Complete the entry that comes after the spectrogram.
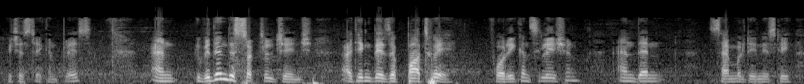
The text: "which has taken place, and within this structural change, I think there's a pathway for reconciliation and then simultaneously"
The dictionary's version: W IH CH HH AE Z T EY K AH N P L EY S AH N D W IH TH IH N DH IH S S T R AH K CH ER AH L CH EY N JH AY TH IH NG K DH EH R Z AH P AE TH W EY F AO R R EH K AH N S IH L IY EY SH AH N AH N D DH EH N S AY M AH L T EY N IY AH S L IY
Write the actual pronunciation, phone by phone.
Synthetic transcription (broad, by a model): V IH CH HH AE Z T EY K AH N P L EY S AH N D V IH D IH N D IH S S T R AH K CH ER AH L CH EY N JH AY T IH NG K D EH R Z AH P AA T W EY F AO R R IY K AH N S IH L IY EY SH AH N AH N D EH N S AY M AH L T EY N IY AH S L IY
